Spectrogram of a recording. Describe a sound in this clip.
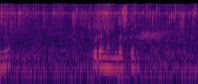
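Milk pours and splashes into a metal pot.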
